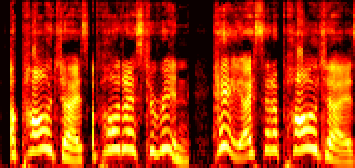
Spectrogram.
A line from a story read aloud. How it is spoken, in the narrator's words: Haru shouts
